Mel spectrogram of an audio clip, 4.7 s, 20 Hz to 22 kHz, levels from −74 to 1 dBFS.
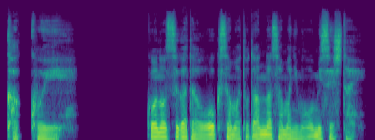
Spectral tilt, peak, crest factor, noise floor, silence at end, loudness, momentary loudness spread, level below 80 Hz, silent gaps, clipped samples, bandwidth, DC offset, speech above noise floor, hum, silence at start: -5.5 dB/octave; 0 dBFS; 14 dB; under -90 dBFS; 0.25 s; -15 LUFS; 7 LU; -34 dBFS; 0.27-0.38 s, 1.00-1.84 s; under 0.1%; 16 kHz; under 0.1%; over 76 dB; none; 0.1 s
